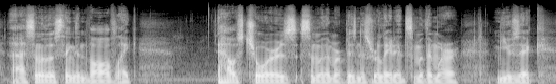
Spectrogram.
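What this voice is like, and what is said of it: Congested, husky voice. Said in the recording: “I'm getting over a cold, and what's left is like some congestion and a nighttime coughing fits and this super sexy voice.”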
